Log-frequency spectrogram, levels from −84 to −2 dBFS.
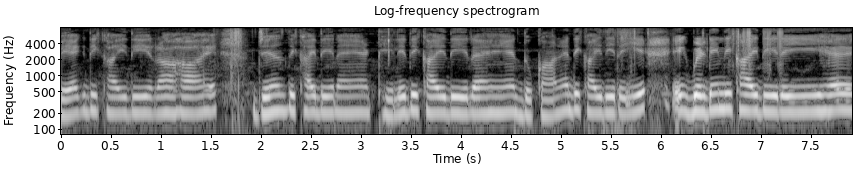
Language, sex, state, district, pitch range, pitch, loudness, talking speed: Hindi, female, Uttar Pradesh, Jalaun, 200-220 Hz, 205 Hz, -19 LUFS, 195 wpm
